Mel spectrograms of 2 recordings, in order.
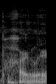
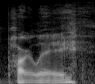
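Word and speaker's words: Parler: parlay and which people a lot of people say parlor but it's not parlor it's parlay but it's french word so it's spelled like parlor in any english speaking world you know a lot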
